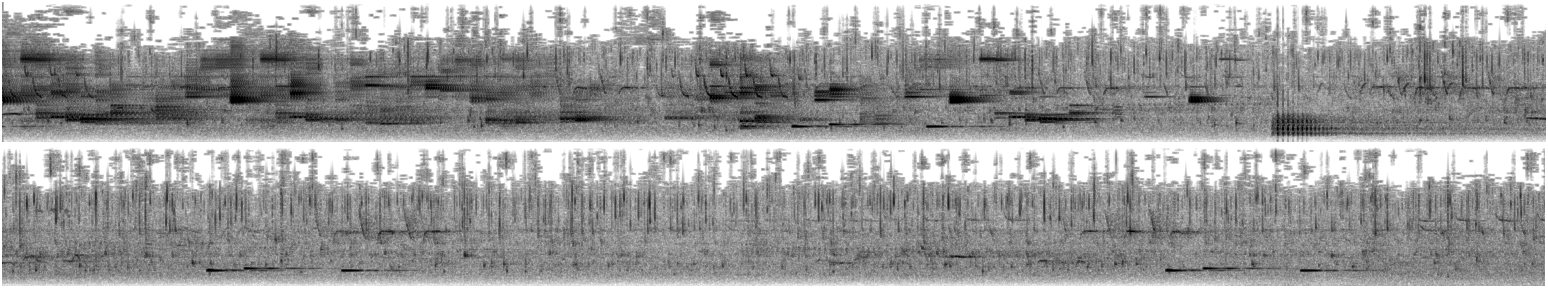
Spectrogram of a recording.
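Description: Electronic music made of short, bird-like chirping tones that step in pitch, busy at first and thinning out later, with one rushing sweep about thirteen seconds in. Near the end a low rushing sound like water comes in.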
